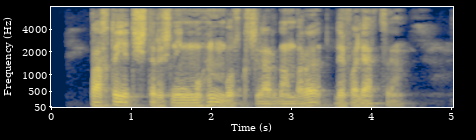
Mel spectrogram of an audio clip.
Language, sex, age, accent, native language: Uzbek, male, 35+, Buxoro, Uzbek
